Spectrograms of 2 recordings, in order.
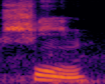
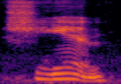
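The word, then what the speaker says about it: Shein: Oh, and then um I I had to call my other daughter cuz uh I was like for anybody who knows about Sheen.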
